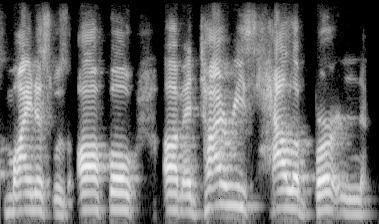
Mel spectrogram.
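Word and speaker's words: Tyrese Haliburton: was awful um and tyrese halliburton is that i think that's how you pronounce his name tyrese halliburton the guard out of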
